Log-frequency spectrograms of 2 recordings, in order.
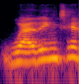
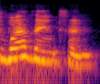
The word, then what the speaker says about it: Worthington: say your name wrong i feel like weddington or she muted it's worthington thank you okay i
